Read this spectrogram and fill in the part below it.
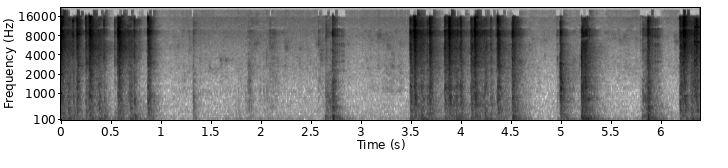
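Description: Keys strike sharply on a 1962 Hermes 3000 typewriter in irregular bursts of clacks, with quick runs broken by short pauses and isolated single strokes, heard up close with no talk.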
